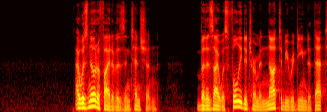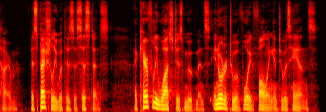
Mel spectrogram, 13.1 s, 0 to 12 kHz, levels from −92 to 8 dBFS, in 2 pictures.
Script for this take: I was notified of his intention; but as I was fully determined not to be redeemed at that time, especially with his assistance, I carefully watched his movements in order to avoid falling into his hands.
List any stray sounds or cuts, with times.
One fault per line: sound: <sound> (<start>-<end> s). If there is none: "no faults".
no faults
